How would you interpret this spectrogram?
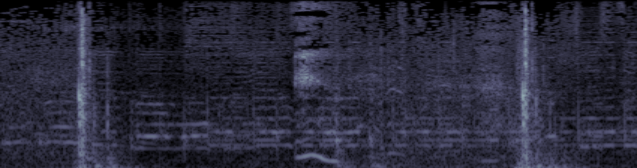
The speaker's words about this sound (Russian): Закрывай дверь, поехали.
